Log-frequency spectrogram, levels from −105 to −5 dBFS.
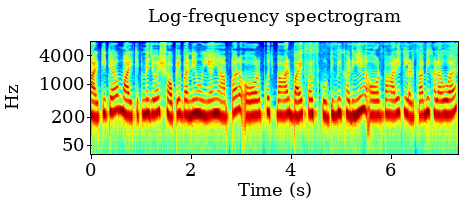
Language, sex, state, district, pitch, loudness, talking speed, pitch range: Hindi, female, Bihar, Sitamarhi, 230 Hz, -13 LUFS, 245 wpm, 220-240 Hz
